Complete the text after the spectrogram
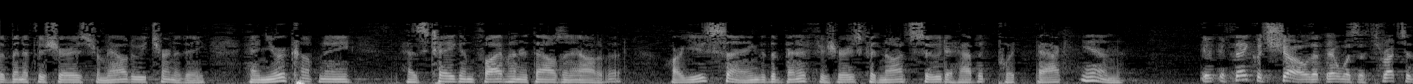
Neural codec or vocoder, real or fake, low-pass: none; real; 7.2 kHz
